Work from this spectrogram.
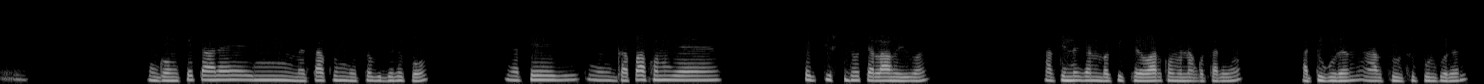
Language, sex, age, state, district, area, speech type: Santali, male, 18-30, West Bengal, Bankura, rural, conversation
